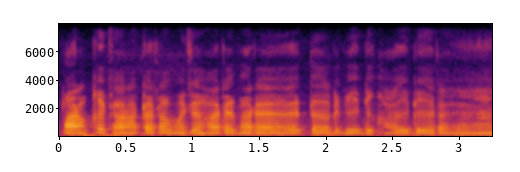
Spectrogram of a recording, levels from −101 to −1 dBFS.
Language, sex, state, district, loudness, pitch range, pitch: Hindi, female, Chandigarh, Chandigarh, -19 LUFS, 225-235 Hz, 225 Hz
